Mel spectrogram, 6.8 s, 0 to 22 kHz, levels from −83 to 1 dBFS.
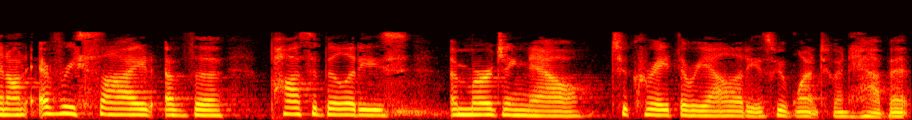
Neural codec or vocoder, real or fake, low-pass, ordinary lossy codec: none; real; 7.2 kHz; MP3, 32 kbps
